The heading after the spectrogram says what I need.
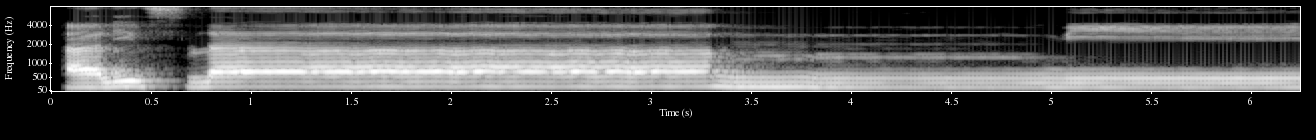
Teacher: dibaca 6 harokat pada huruf mim. Kemudian didengungkan mimnya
